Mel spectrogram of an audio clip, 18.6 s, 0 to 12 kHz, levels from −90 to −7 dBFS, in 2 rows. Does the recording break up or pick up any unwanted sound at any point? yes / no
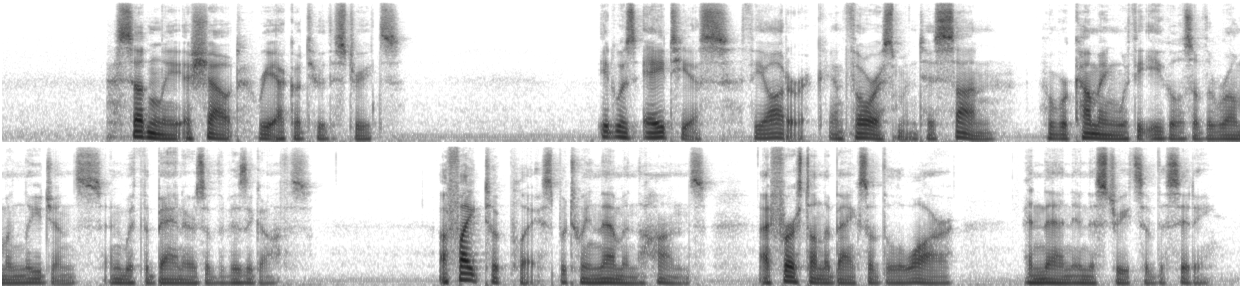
no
